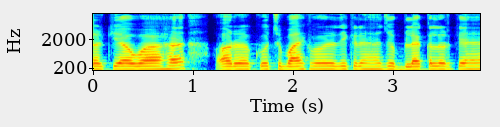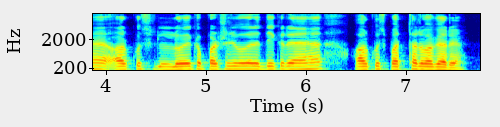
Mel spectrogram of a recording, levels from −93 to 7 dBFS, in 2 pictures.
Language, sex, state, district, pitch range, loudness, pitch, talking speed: Hindi, male, Chandigarh, Chandigarh, 145-155 Hz, -18 LUFS, 150 Hz, 210 wpm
